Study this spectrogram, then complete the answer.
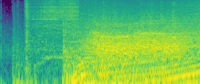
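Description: A car engine revs up loudly.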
